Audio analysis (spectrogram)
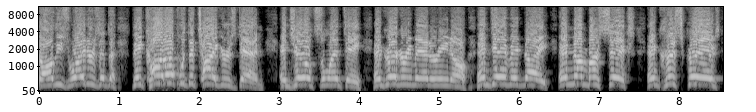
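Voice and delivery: angry rant. Real, not acted. Host railing at newspaper that finally caught up, angry rant. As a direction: fire it off high and indignant. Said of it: "it makes me so angry".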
